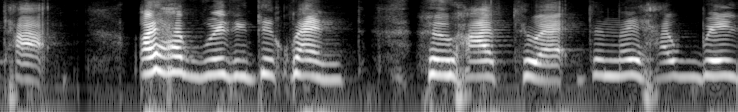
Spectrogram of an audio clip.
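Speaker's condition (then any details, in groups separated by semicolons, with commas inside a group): Cerebral palsy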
